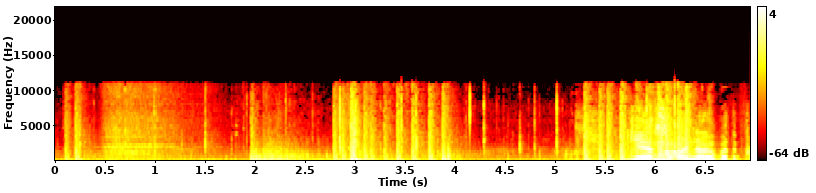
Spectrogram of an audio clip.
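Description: Gunshots crack in quick, sharp bursts.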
